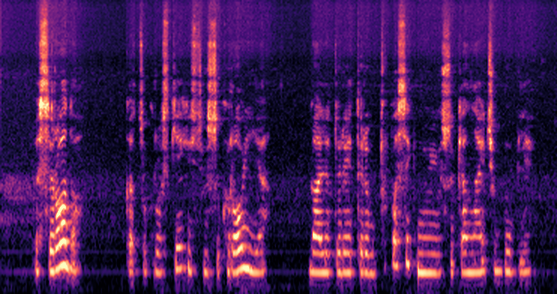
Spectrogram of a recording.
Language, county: Lithuanian, Panevėžys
